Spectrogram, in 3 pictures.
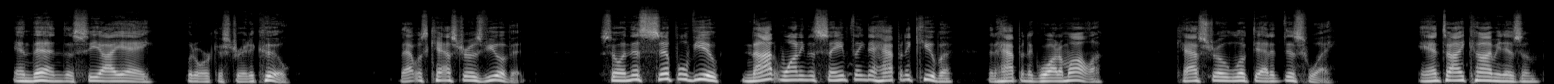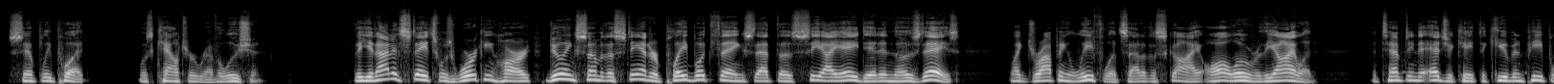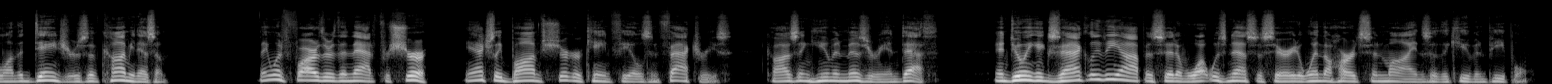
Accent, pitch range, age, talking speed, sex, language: American, 145-185 Hz, 50-69, 160 wpm, male, English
